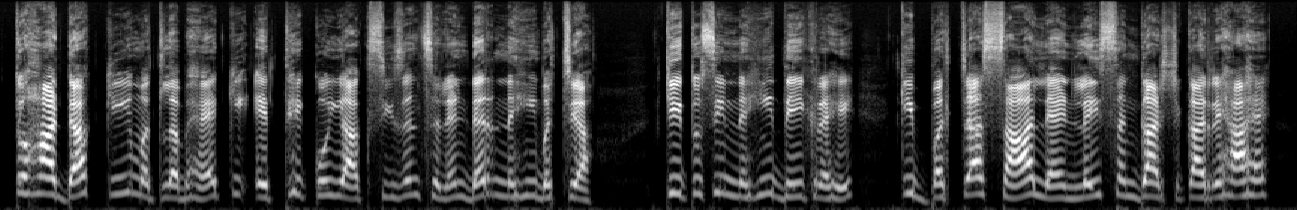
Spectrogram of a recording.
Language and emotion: Punjabi, angry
